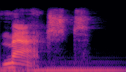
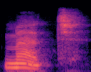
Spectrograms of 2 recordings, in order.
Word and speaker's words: matched: the victim match okay now add a t sound here so you are you're ending the word right there you're saying match but we have an ed right here the Ed sounds like a t so it's match matched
